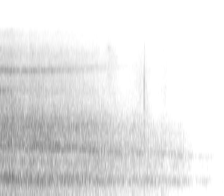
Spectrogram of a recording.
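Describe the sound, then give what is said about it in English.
A deep breath blown out during a guided group breathing exercise: one long, breathy exhale that starts strong and steadily fades to silence over about two seconds. “Let's take one more breath together and blow it out.”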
